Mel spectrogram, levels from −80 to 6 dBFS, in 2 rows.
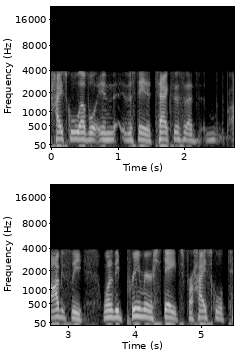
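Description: No faults are audible in this speech recording.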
